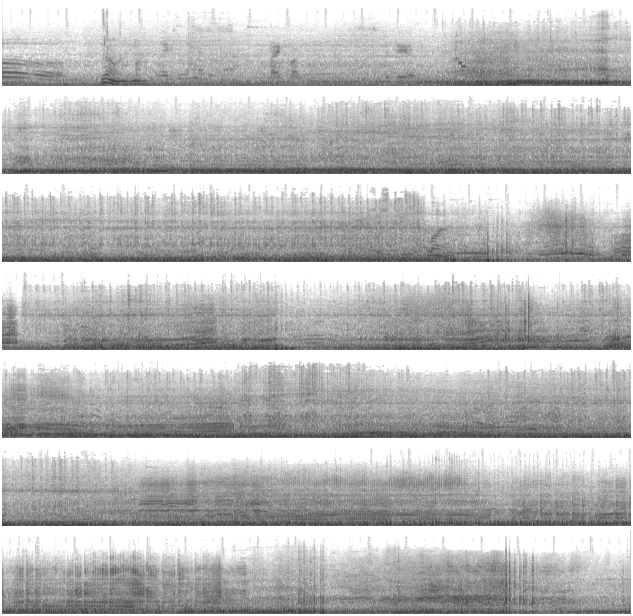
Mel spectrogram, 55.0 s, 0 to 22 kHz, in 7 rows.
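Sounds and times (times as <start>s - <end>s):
engines revving: 0.0s - 55.0s
off-road engines droning: 0.0s - 55.0s.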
